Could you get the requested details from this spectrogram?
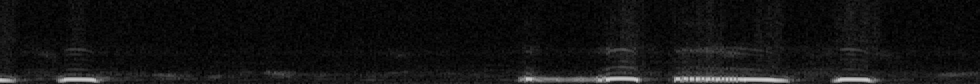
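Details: A spotted dove used as a decoy gives its morning calling coo to attract wild birds; one short coo opens, then after a quiet gap a full phrase of two hoots, a long falling coo and a short closing note.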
